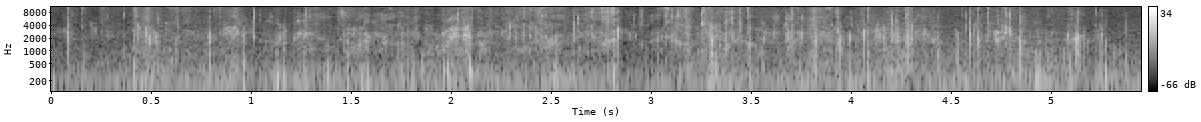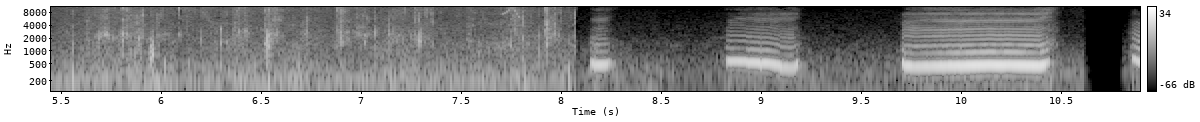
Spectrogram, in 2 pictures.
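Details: Pet cat, described as adorable and lovely, in a daily-life recording. About eight seconds of rustling, biting-like crackle give way to three short, clear, tonal meows, the last one longer and steady, with quiet pauses between.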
